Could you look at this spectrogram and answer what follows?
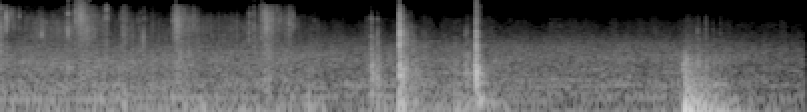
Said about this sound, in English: I'll get the door for you.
